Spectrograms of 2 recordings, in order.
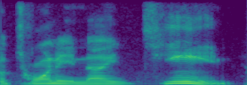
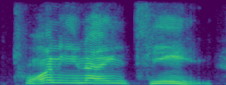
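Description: First: Said in the usual way. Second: Twenty nineteen jumps much higher, pressed hard; stress on the year. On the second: Shown as a demonstration. Candidate pointing listeners to the year, repeated high and pressed. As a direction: punch "Twenty nineteen" high to nail the date.

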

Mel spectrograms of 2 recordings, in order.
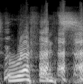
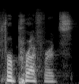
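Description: First: For reference, said clearly without the P; corrected word. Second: For preference, with a P sound on preference; for preference, the wrong word said by mistake; slip of the tongue. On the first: Shown as a demonstration. Correcting the slip to a friend, laughing. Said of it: "What'd I say?". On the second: Real, not acted. Friend mishears it as for preference. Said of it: "Did you mean for reference?".

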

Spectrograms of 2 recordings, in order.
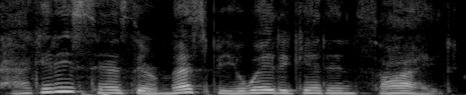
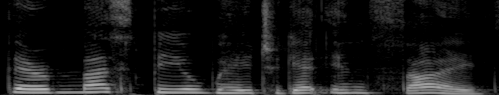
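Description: First: Louder, mildly excited echo; excited cry. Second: Slightly raised, determined doll voice; a hint of a doll puzzling it out; lightly voiced doll. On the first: All the dolls relaying Raggedy's words, mildly excited cry. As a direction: pass it on with a light cry. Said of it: "cried all the dolls". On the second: Raggedy Ann to the dolls at the locked door, lightly voiced. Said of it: "said Raggedy Ann". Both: A narrator's reading.

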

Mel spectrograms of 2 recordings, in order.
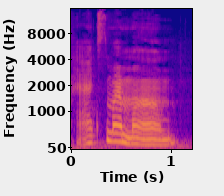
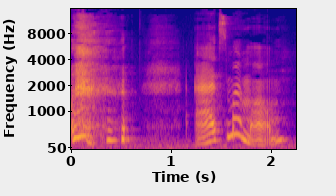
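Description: First: Slow, careful words while holding back crying; slow down and steady yourself to get it out; steadied after tears. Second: Higher, wobbling words through tears; voice breaking. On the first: Retelling asking her mom, forcing herself steady. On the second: Retelling asking her mom about her dad, voice breaking. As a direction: push the words out as your voice cracks. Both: Real, not acted. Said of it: "I'm trying not to cry".

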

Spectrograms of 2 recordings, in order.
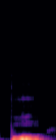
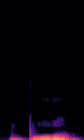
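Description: First: "bu" loud, falling in classic fourth tone. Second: "bu" rising in second tone. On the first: Teacher recalling the classic negation word, falling fourth tone on "bu". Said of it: "B U in the fourth tone that we've seen". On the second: Teacher spelling out a new phrase, rising second tone on "bu". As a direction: lift the pitch through "bu", pushed a little louder. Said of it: "in the second tone". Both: Shown as a demonstration.

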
